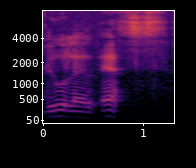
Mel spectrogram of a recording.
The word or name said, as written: dUlelEEs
